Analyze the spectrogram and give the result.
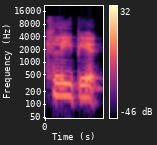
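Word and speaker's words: chalybeate: Cuz I know I've probably pronounced it wrong. Calibiet. Okay. Calibi. So, what does it actually taste like? Calibate water.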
